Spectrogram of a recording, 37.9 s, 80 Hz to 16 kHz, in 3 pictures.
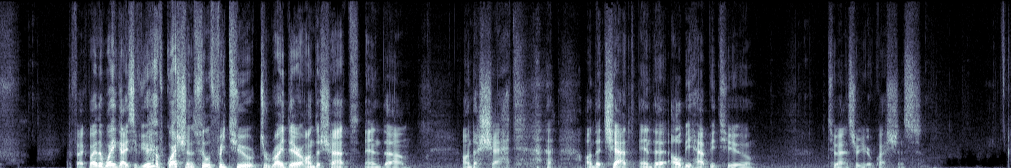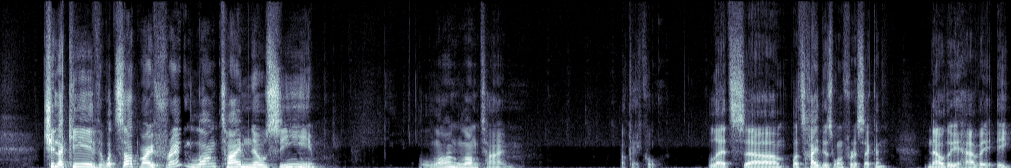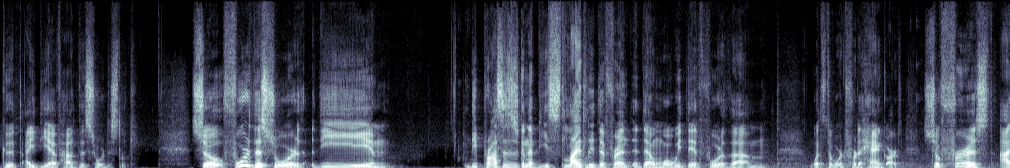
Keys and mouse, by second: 0.0 click, 0.6 ctrl+z, 1.1 click, 1.6 g, 5.4 click, 5.8 g, 7.1 click, 7.5 ctrl+z, 7.7 ctrl+z, 8.2 click, 8.7 g, 9.6 click, 10.3 click, 10.8 click, 11.3 g, 12.0 click, 13.6 click, 14.3 g, 16.4 middle click, 17.2 middle click, 17.9 click, 20.1 Tab, 20.4 click, 22.9 click, 24.3-25.2 middle drag, 26.0-26.4 middle drag, 27.2 middle click, 30.8-32.7 middle drag, 33.5 z, 35.2 middle click, 35.9 middle drag, 36.2 click, 37.1 Tab.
